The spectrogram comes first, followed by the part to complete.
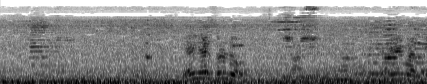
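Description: Steady low rumble of street traffic under a crowd's voices, with one voice calling out about halfway through.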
